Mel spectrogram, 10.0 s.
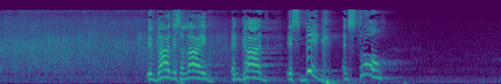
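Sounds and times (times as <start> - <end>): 
congregation applauding during a church service: 0.0 - 5.6
speech: 3.0 - 7.8.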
